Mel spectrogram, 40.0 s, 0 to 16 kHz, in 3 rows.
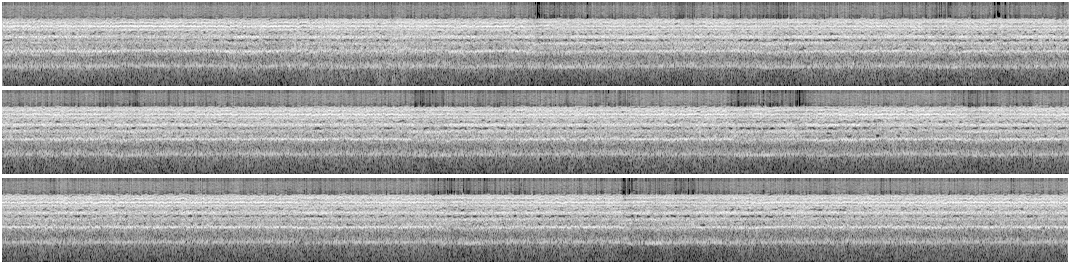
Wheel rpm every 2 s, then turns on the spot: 220, 230, 240, 230, 230, 230, 230, 230, 230, 230, 230, 220, 230, 230, 230, 230, 230, 230, 230, 230.
none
